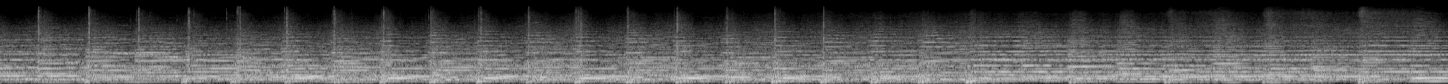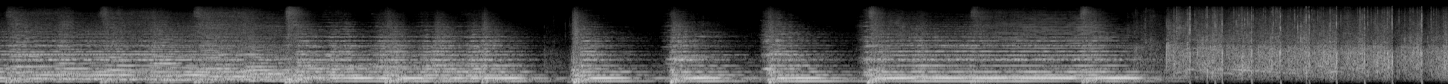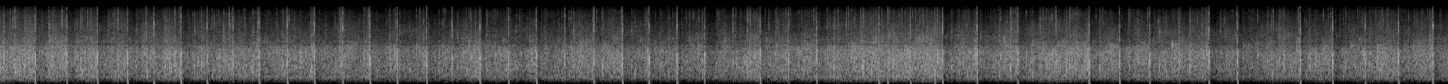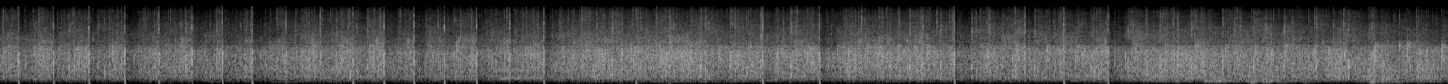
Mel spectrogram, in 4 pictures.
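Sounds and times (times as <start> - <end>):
audience applauding: 0.0 - 16.1, 24.7 - 57.9.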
